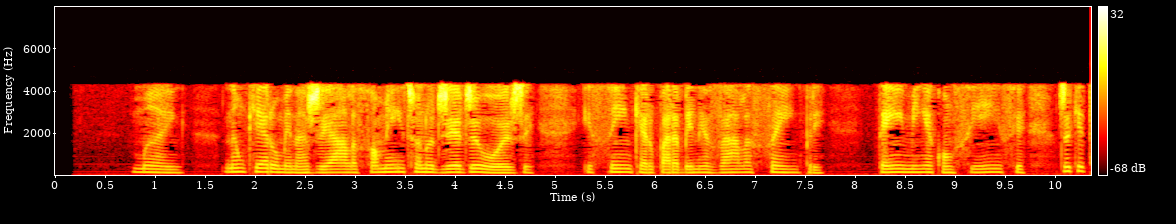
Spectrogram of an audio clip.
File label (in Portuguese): Dia das Mães Feminino, Telemensagens, Só Voz; Telemensagens 2017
